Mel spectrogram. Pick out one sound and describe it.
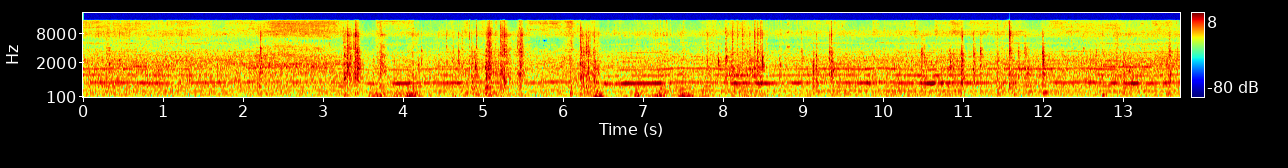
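Dirt and stones pour from a bucket and thud onto a heap.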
